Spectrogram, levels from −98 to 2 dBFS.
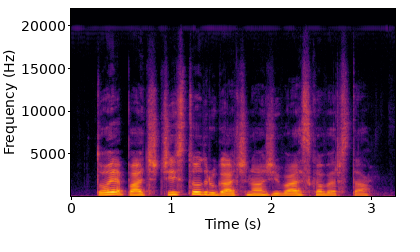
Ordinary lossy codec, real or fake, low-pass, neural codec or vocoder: none; real; 19.8 kHz; none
